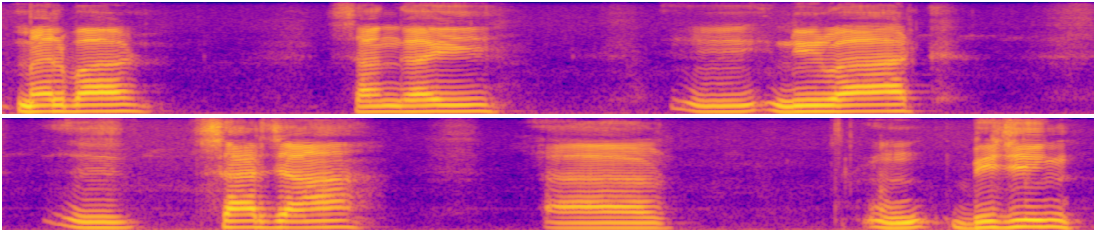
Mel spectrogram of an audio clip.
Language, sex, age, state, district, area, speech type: Hindi, male, 45-60, Uttar Pradesh, Ghazipur, rural, spontaneous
